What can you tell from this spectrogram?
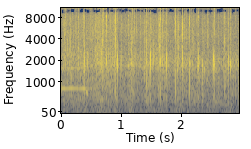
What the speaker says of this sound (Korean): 박수 한번 칩시다 여러분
